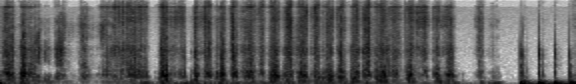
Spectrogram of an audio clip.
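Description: Fingers scratch across a cork surface, apparently a cork coaster, making a dense run of short, dry, rasping scrapes with a low thump underneath. After a brief pause near the end, a few sharper, brighter scratches follow.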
